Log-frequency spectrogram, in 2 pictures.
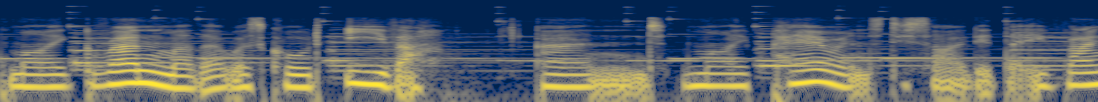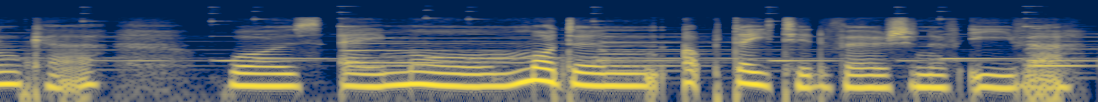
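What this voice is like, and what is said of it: British accent. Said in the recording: “Her mother's from Britain, hence the accent. British.”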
